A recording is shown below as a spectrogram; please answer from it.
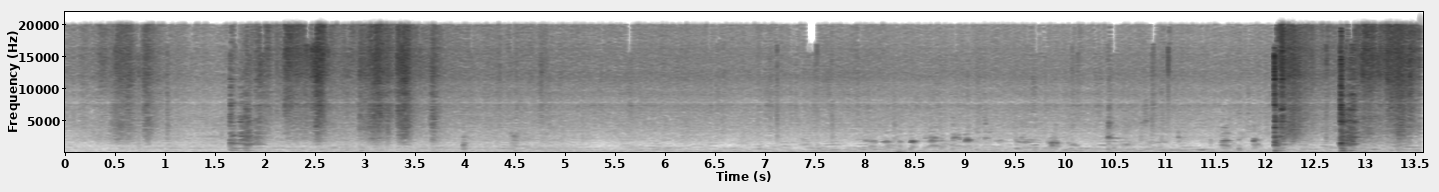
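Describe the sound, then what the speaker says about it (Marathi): Onion pieces frying in a pan until reddish-brown for a Marathi-style chicken masala, with a soft steady sizzle and scraping stir strokes, plus a few louder clanks of a spoon against the pan near the end. "बघा असा मस्त कांदा लालसर करून घ्यायचा आपल्याला"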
